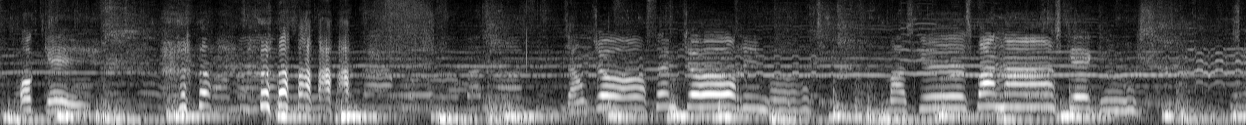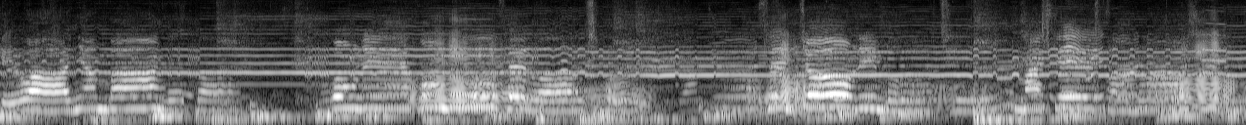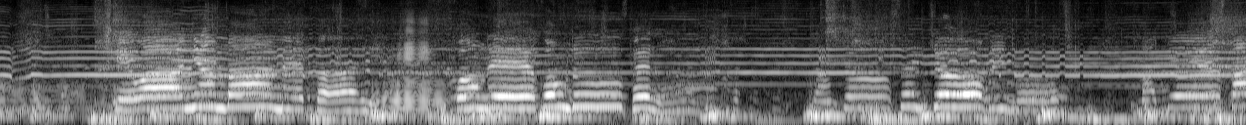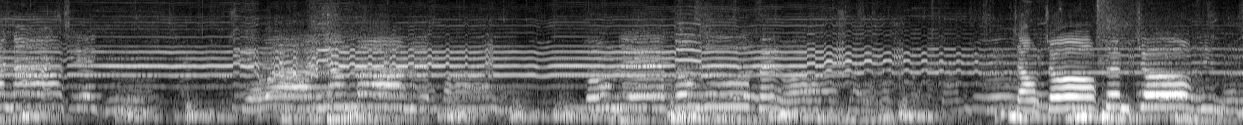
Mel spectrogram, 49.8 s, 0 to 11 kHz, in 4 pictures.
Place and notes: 8J6V5HMH+8R - Leh - Ladak - Inde
Leh - Ladak - Inde
Procession sur les hauteurs de la ville
Fostex FR2 + AudioTechnica AT825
